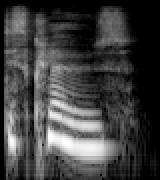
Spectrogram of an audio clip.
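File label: "disclose", English, British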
